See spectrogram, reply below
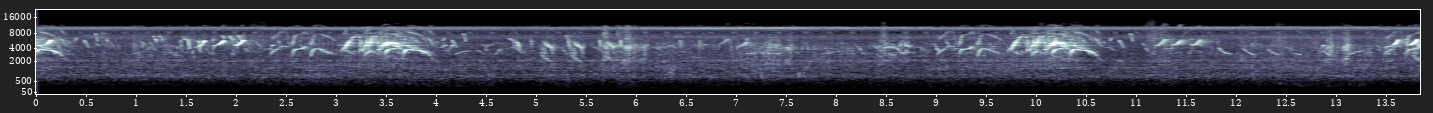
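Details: White-faced whistling ducks in the Pantanal give thin, high whistled notes in repeated bursts, with several birds overlapping and louder peaks about every seven seconds, over a steady high insect hum.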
